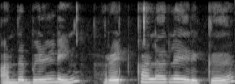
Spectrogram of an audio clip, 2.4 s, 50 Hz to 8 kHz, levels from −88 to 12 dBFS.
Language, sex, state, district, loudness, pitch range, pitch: Tamil, female, Tamil Nadu, Nilgiris, -14 LUFS, 235-280 Hz, 250 Hz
